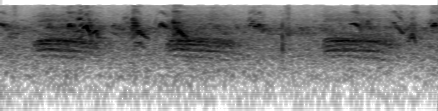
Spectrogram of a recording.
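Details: Himalayan monal at Zoo Leipzig giving three harsh, nasal, drawn-out cries about a second apart, with faint high chirps from small birds behind.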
